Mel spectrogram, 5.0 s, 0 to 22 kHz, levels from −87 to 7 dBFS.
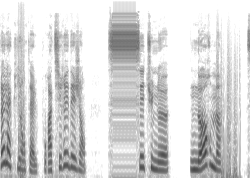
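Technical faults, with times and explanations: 0.35–0.48 s and 4.32–4.79 s, loose connector crackle: irregular bursts of scratchy crackle as a worn or dirty contact makes and breaks, chopping the signal. Unlike a hang loop, the pattern is random, with no steady repetition or pitch.
2.25–2.72 s, system hang loop: an 11.61 ms slice of speech repeats exactly, about forty times, producing a steady buzz at 86.1 Hz. This fits a frozen driver leaving the hardware cycling a 512-sample buffer. Its even, pitched regularity sets it apart from crackle.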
